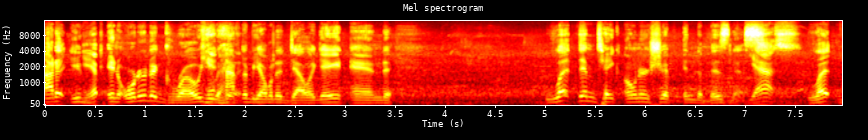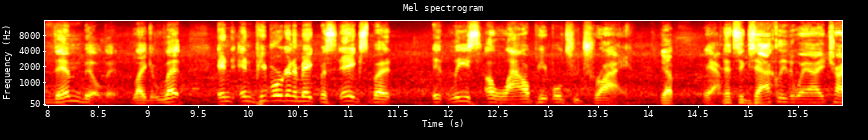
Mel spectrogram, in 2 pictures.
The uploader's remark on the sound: LIVE at the 2022 The National Sports Collectors Convention!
